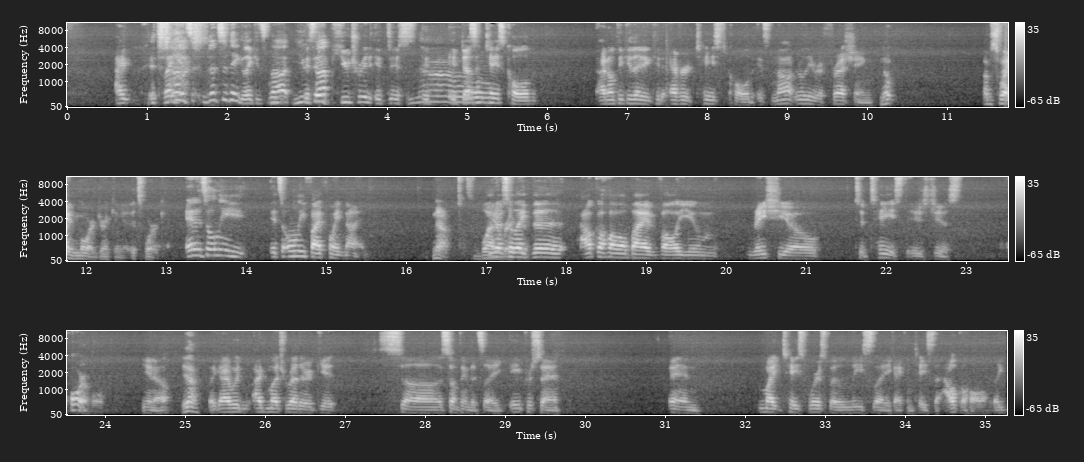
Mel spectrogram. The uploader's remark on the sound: Sorry about the shit audio.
